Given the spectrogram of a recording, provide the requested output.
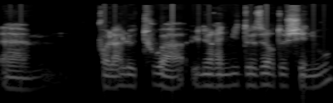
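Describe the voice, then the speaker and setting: Against a silent background in a very clean, dry, close recording with no echo, a man speaks very slowly with fairly even intonation. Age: 30s. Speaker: real estate investor. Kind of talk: podcast interview. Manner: halting, frequent repetitions and fillers.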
